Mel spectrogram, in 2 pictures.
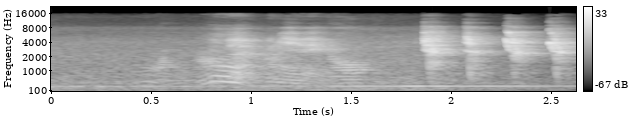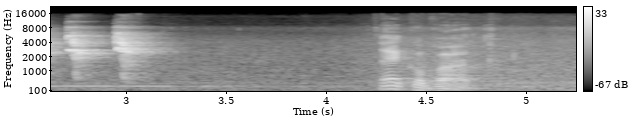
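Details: Two captive pet talking common blackbirds kept indoors give a run of five sharp, high chirps about a third of a second apart, followed after a pause by a shorter burst of chirps, with a steady low hum and faint voices in the room.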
